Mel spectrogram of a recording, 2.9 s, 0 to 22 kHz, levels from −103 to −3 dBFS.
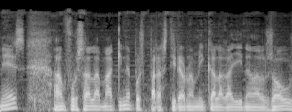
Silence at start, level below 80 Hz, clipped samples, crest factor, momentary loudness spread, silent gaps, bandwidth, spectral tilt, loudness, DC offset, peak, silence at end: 0 s; -46 dBFS; under 0.1%; 18 dB; 3 LU; none; 15 kHz; -6 dB/octave; -22 LUFS; under 0.1%; -2 dBFS; 0 s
